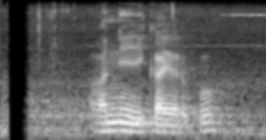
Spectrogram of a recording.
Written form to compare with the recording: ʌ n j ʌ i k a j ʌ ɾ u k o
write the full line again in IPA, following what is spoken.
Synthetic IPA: ʌ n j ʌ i k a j ʌ ɾ u k o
